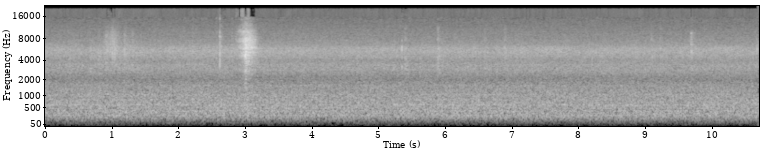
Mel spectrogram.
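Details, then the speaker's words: Homemade wet grinder, newly finished, first try with undressed stone; steady even whir over eleven seconds, no knocks, rubbing or speed wobble: normal running. "I didn't dress that stove or anything it sounds like it's running nicely nice and even"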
